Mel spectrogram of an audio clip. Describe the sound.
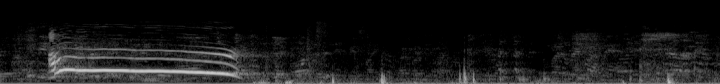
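A group of people at an open mic night howl together in imitation of wolves: one long, loud, steady howl whose pitch sags at the end, followed by quieter crowd chatter and a few soft knocks.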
